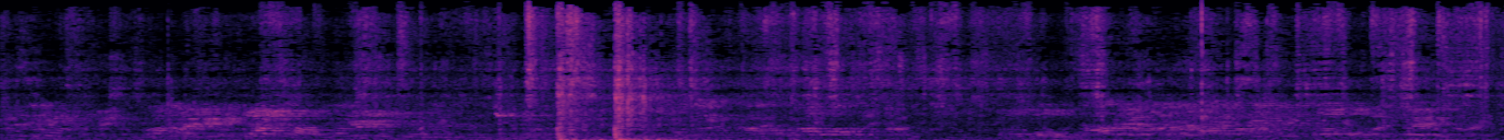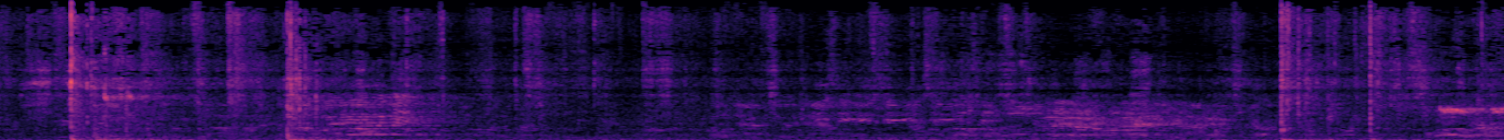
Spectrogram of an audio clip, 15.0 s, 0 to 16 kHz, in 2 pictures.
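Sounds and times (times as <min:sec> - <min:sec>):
players shouting and chattering: 0:00.0 - 0:15.0
dodgeballs thudding: 0:02.5 - 0:03.8, 0:07.7 - 0:09.6, 0:13.8 - 0:15.0.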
